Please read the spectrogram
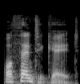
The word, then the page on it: authenticate: anglais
